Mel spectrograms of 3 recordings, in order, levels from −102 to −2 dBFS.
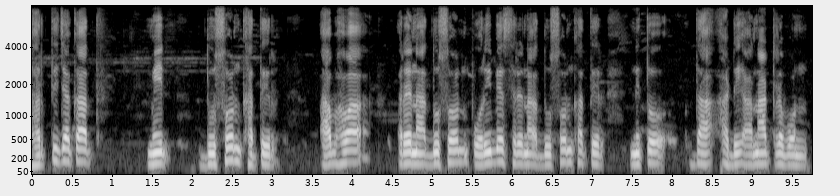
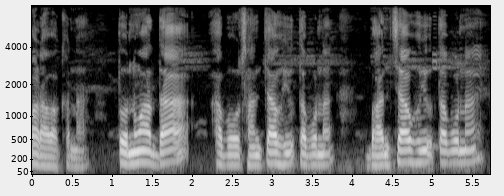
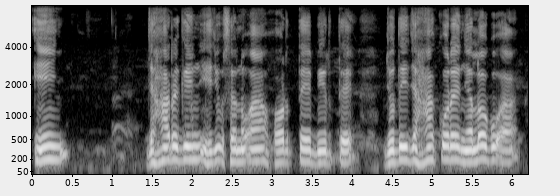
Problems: background conversations at intervals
